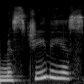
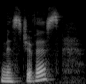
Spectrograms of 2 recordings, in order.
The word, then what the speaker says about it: mischievous: My silly sentence included 3 questionable pronunciations: mischievous instead of mischievous, nuclear instead of nuclear, and library for library, all of which are in our dictionaries.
